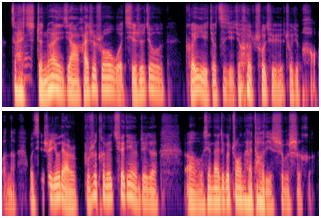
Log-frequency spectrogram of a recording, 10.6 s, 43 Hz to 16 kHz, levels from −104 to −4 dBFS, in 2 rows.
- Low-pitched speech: Yes, low, 100 Hz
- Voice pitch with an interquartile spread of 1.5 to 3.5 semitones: No, average, 3.9 semitones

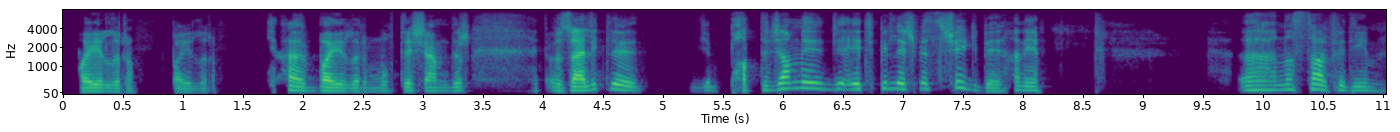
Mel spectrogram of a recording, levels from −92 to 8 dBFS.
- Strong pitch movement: Yes, wide, 6.9 semitones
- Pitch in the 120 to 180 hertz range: Yes, medium, 140 Hz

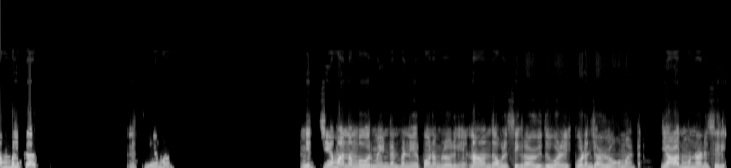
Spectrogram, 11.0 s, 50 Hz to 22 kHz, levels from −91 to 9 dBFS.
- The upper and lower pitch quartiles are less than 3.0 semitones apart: No, average, 4.2 semitones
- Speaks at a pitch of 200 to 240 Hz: Yes, high, 220 Hz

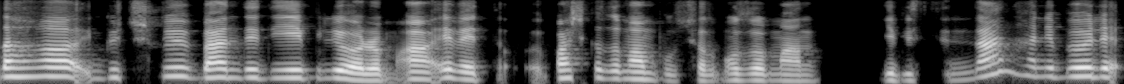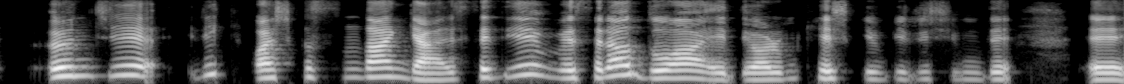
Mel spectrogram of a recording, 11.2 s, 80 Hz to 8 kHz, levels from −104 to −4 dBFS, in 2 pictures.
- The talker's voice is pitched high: Yes, high, 235 Hz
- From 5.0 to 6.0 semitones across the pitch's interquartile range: Yes, wide, 5.6 semitones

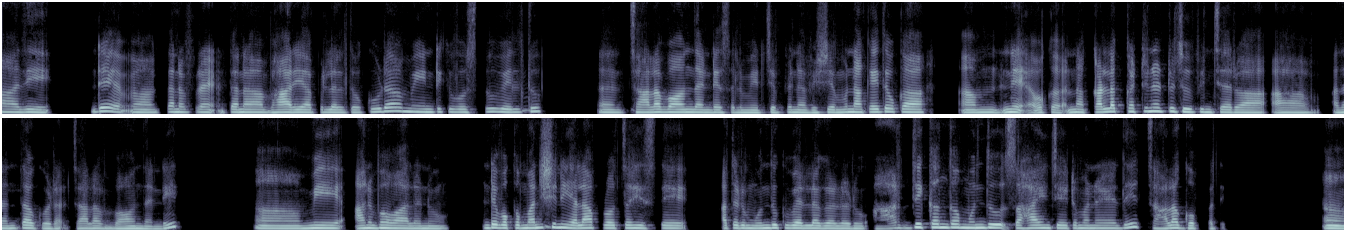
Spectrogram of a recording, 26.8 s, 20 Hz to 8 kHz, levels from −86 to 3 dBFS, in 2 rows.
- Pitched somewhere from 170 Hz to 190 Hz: Yes, medium, 185 Hz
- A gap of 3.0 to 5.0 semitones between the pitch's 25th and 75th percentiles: No, narrow, 2.4 semitones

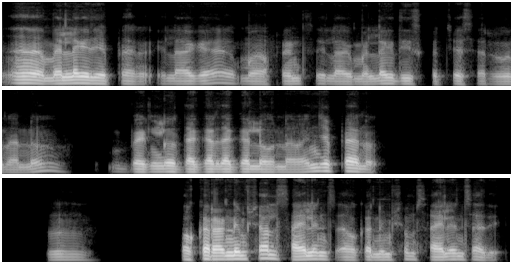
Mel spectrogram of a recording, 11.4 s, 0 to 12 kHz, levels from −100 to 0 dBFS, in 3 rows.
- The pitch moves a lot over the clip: No, average, 2.9 semitones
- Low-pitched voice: Yes, low, 110 Hz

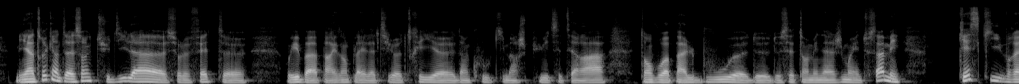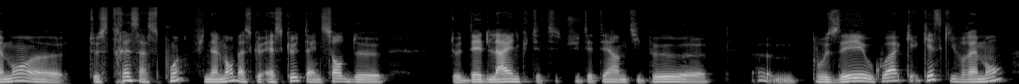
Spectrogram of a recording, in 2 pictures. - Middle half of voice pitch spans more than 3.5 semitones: Yes, average, 4.3 semitones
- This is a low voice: Yes, low, 110 Hz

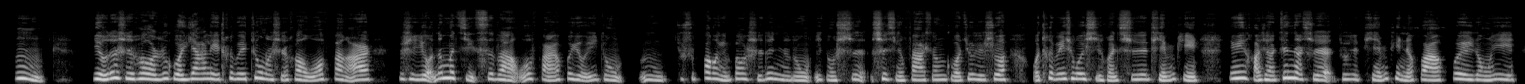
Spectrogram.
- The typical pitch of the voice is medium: No, high, 225 Hz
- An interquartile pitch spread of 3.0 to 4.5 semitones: Yes, average, 3.7 semitones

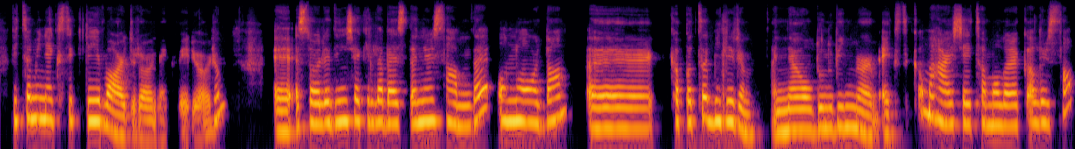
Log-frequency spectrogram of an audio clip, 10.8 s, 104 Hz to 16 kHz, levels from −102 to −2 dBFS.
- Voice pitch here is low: No, high, 245 Hz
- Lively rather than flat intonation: No, average, 4.3 semitones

